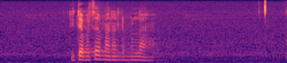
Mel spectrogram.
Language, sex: Southern Sotho, female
